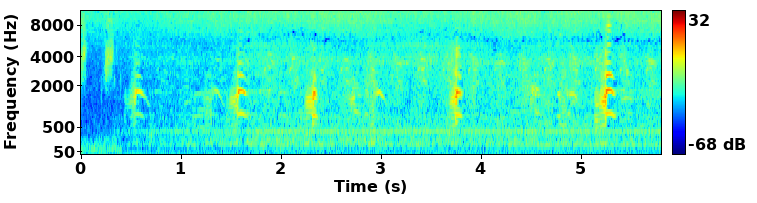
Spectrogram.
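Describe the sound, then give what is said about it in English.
A flock of geese flying in to land honks repeatedly, with sharp, nasal calls rising every second or so, some overlapping, above a steady low droning hum that runs through the whole clip. “Traffic is just stop watching the geese come in.”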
